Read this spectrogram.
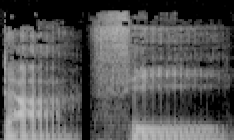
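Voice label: "tathi", concatenated syllables; Affixing experiment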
